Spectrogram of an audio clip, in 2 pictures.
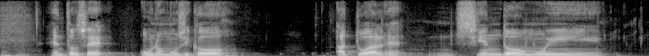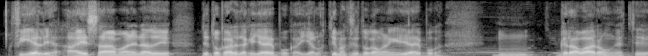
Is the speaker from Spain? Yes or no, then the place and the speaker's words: yes; Canary Islands, Spain; Un libro, pero que reflejara algo de la música en mi tierra, ¿no? Uh-huh. Entonces, bueno, se me ocurrió eso de hacer la historia del pop rock tinerfeño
